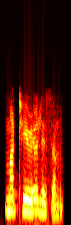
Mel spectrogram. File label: "materialism", Indian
